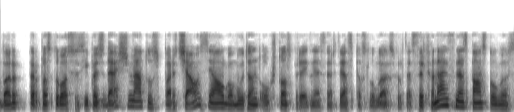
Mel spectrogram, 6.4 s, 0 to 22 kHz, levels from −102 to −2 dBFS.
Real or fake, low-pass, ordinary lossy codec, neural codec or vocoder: fake; 7.2 kHz; MP3, 96 kbps; codec, 16 kHz, 2 kbps, FreqCodec, larger model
